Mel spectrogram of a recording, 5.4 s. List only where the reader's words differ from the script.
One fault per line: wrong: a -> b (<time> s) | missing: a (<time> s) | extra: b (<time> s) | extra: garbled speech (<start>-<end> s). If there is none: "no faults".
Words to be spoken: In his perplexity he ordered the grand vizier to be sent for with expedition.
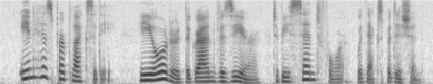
no faults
